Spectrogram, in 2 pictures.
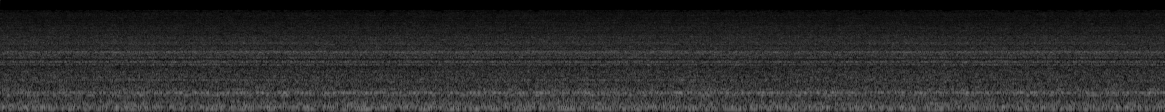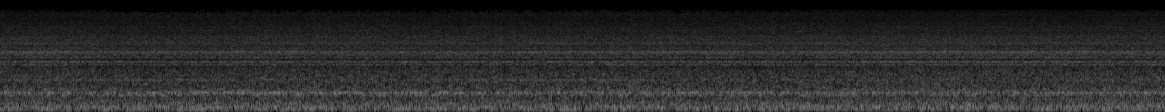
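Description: Jet engines hum steadily inside an aircraft cabin.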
